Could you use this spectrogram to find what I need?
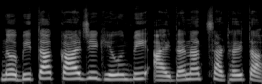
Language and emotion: Goan Konkani, neutral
